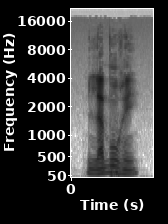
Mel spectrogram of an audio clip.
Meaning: to plough
- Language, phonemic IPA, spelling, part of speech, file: French, /la.bu.ʁe/, labourer, verb, Fr-labourer.ogg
